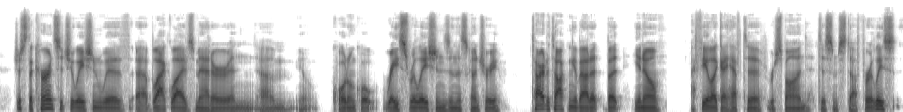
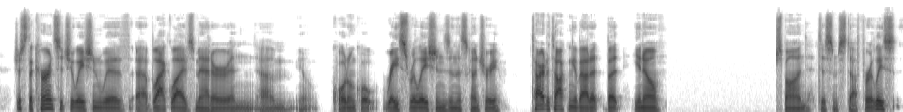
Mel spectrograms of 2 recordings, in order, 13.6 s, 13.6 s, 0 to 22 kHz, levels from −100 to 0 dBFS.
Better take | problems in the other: first | audio cutting out; at 10 s for 1.5 s

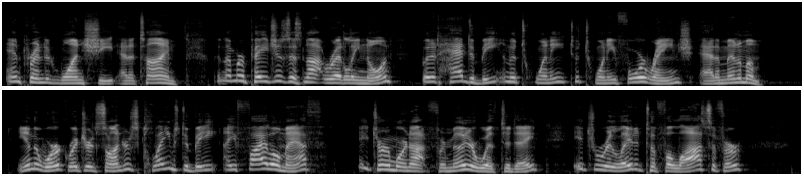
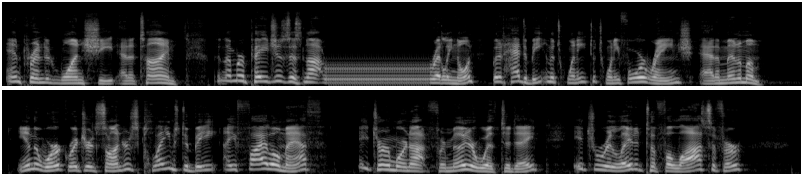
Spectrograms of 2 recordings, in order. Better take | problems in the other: first | audio freezing; at 3.5 s for 1 s

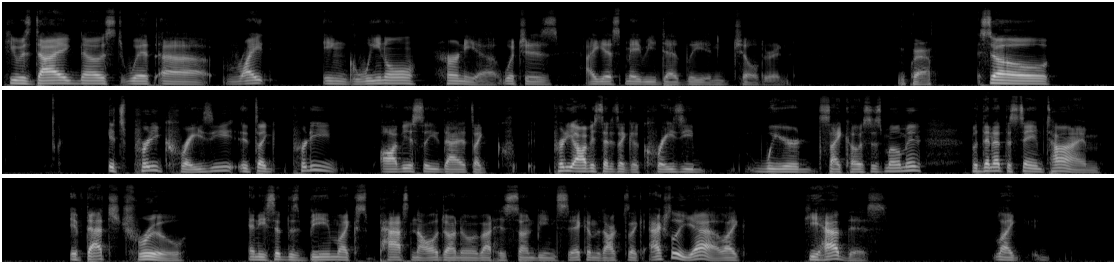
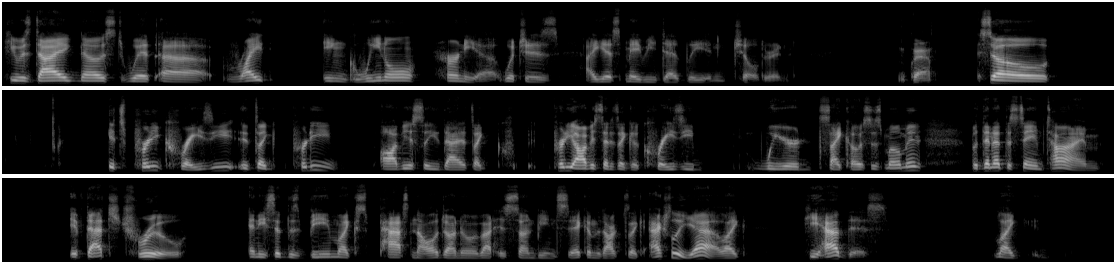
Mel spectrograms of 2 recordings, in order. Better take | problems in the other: first | thin; somewhat; fading below 300 Hz

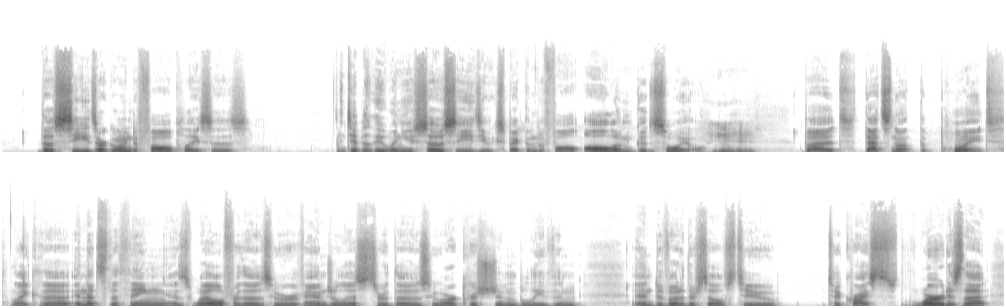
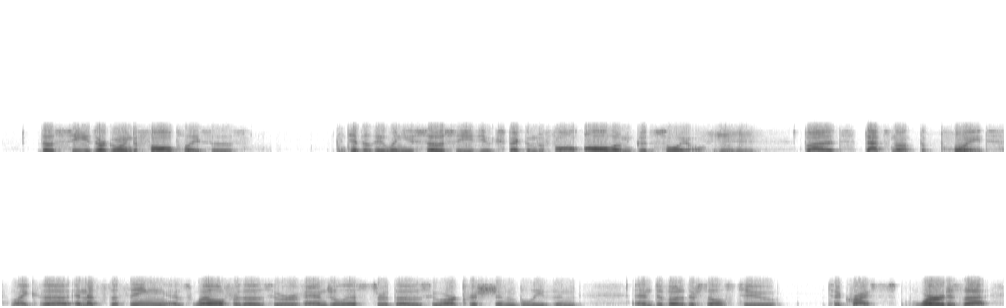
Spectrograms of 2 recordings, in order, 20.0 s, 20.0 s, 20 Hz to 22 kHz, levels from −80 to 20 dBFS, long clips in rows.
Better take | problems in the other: first | phone-call audio; poor line

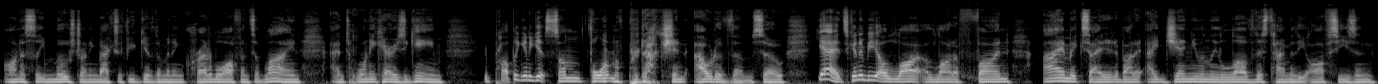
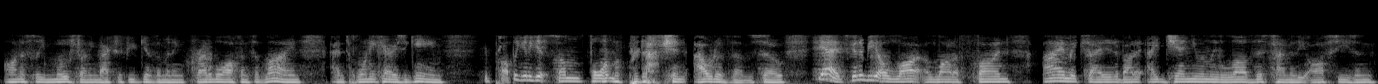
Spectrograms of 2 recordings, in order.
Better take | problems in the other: first | garbled, watery; badly; nothing above 4 kHz

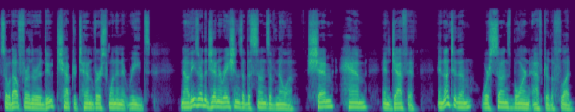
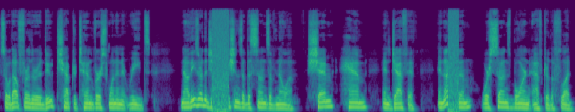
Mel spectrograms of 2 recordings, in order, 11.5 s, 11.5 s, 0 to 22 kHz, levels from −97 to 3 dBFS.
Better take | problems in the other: first | audio cutting out; filled with static; at 4 s and at 9 s

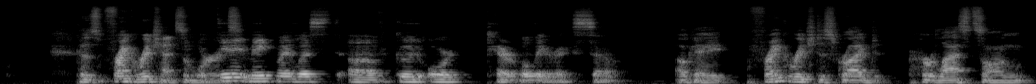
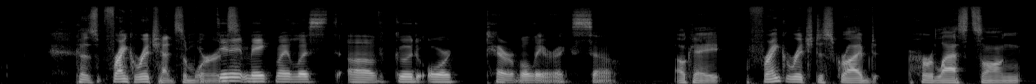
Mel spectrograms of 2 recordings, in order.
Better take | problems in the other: second | off-mic speech; far // room echo; very slight; dies away in 0.2 s

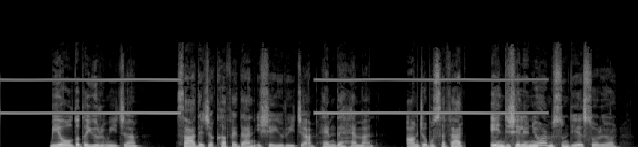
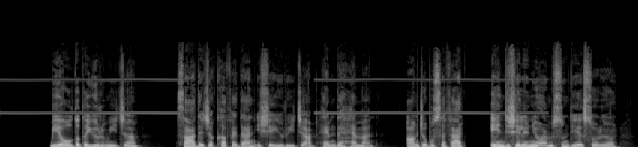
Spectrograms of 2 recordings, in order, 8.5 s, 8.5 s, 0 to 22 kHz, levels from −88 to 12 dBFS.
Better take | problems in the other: second | high-pitched whine; loud; until 2.5 s and from 4 to 7.5 s; 5 kHz, 8 dB below the speech; faint in the second

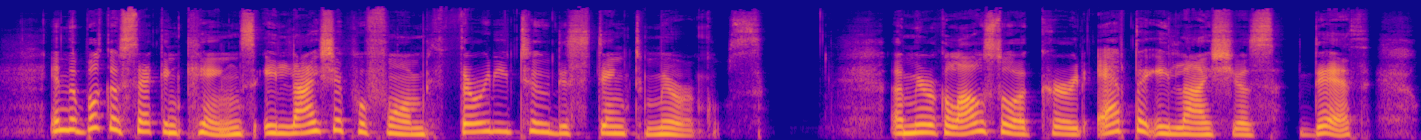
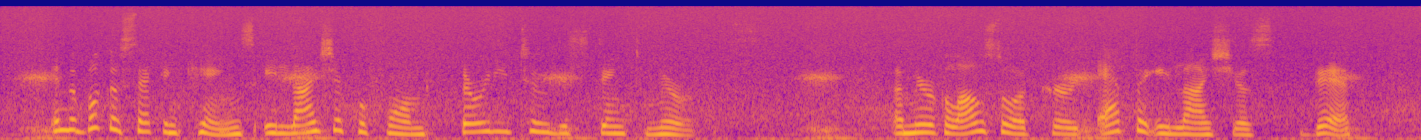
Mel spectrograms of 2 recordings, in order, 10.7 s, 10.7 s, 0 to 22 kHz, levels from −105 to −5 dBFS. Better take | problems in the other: first | hiss; loud; throughout; 6 dB below the speech

